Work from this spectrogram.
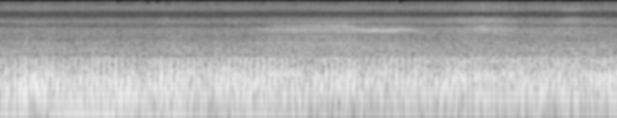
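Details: Continuous soft purr from a British Shorthair cat, low and evenly pulsed, with a faint brief high whistling sweep heard midway.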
